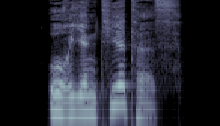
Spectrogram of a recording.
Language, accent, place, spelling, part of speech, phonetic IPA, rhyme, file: German, Germany, Berlin, orientiertes, adjective, [oʁiɛnˈtiːɐ̯təs], -iːɐ̯təs, De-orientiertes.ogg
- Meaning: strong/mixed nominative/accusative neuter singular of orientiert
